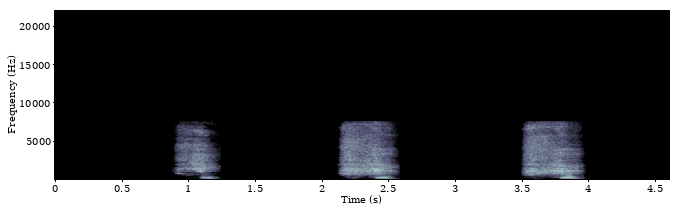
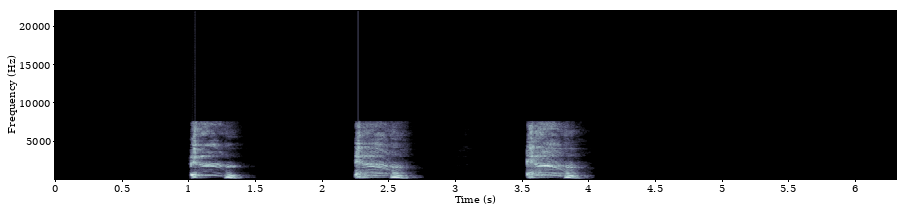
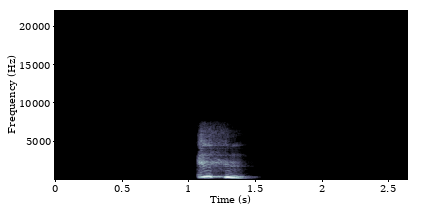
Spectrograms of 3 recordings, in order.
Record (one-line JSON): {"exhalation_length": "4.6 s", "exhalation_amplitude": 21103, "exhalation_signal_mean_std_ratio": 0.39, "three_cough_length": "6.3 s", "three_cough_amplitude": 32768, "three_cough_signal_mean_std_ratio": 0.33, "cough_length": "2.6 s", "cough_amplitude": 32768, "cough_signal_mean_std_ratio": 0.25, "survey_phase": "beta (2021-08-13 to 2022-03-07)", "age": "18-44", "gender": "Female", "wearing_mask": "No", "symptom_none": true, "smoker_status": "Never smoked", "respiratory_condition_asthma": false, "respiratory_condition_other": false, "recruitment_source": "REACT", "submission_delay": "5 days", "covid_test_result": "Negative", "covid_test_method": "RT-qPCR"}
